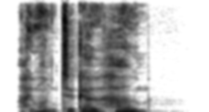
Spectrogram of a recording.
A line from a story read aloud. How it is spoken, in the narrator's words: whispered little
